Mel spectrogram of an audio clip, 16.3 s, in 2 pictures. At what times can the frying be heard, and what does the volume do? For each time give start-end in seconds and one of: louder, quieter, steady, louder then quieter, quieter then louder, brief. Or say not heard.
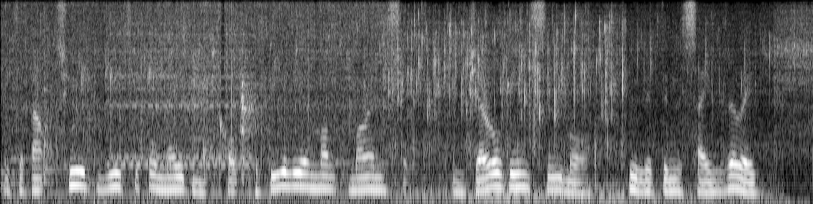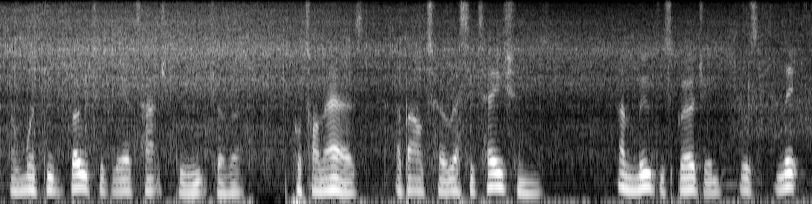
0.0-16.2 quieter.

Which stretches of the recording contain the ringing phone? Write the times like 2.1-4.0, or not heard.
1.0-2.5.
